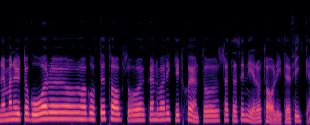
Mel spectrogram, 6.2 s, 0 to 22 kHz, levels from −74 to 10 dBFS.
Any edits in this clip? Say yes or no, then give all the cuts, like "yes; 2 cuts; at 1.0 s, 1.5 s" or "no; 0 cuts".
no; 0 cuts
